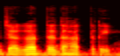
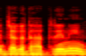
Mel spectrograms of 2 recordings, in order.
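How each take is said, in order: First: जगत धात्री slowly split, ja-gat dhaa-tree, t sounded; correct form. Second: जगधात्री run together as jag-dhaatri, no t; wrong form. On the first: Teacher giving the correct spelling, slow जगत धात्री in two parts. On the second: Teacher rejecting a misspelling, joined-up जगधात्री without the t. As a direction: say जगधात्री as one word, dropping the t. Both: Shown as a demonstration.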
